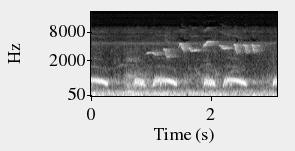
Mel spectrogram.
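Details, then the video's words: Spotted dove cooing in the Thai decoy style, praised for a small ringing voice, good phrasing and fine coo; a pair of low cooing notes repeats about every second, while thin high whistles from another bird run above. "ต่อนกเขาใหญ่ | เสียงเล็กก้อง คารม หนุนคู คูดีมาก"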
